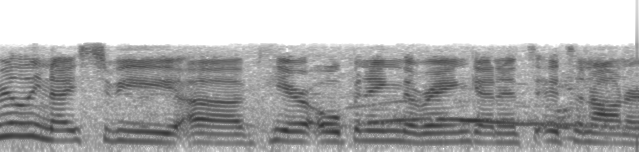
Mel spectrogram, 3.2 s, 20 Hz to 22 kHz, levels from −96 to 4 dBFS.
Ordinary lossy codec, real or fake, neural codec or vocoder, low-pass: Opus, 24 kbps; real; none; 7.2 kHz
